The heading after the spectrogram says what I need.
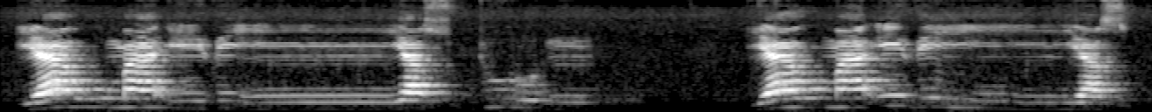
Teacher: karena dia bertemu dengan ya, maka huruf nunnya hilang menjadi yaumaidin yasdurun yaumaidin yas masuk ke bunyi ya. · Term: idgham bighunah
